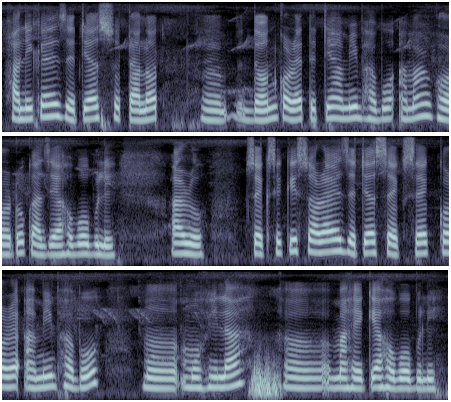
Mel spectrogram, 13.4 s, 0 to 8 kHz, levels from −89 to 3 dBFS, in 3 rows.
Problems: background sounds at intervals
